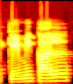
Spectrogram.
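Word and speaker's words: chemical: भाई जब सी के बाद में एच आ जाए और लेकिन उसको हम बोले क, यदि हम उसको बोले क तो उस कंडीशन में हमारा एच है वो साइलेंट रहने वाला है।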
